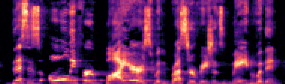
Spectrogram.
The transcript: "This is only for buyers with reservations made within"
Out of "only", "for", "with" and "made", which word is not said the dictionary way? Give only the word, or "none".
none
